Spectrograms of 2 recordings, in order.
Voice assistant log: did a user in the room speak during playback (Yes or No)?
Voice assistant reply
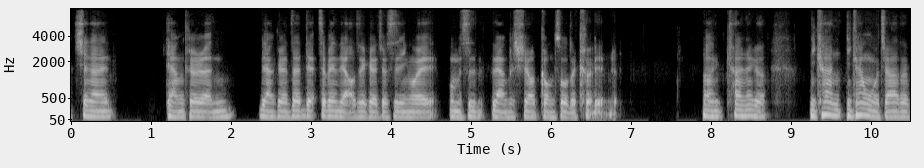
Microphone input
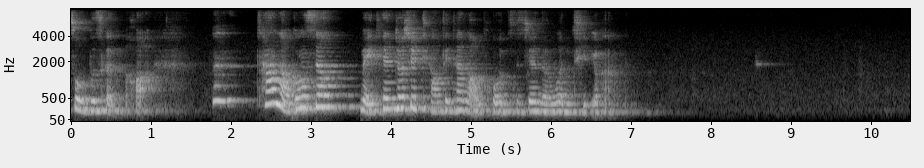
Yes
